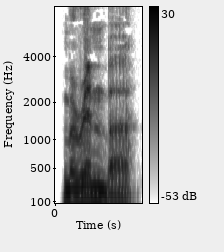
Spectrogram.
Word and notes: marimba: British English

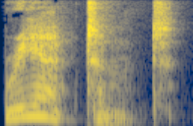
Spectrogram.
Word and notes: reactant: British English

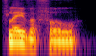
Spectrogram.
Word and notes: flavourful: British English

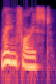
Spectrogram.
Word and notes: rainforest: British English

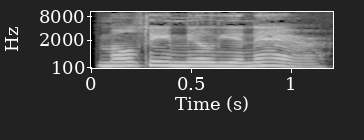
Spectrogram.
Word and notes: multimillionaire: American English

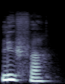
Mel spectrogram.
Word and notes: loofah: British English

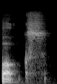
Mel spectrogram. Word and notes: box: British English

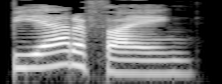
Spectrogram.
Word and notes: beatifying: British English

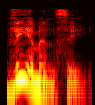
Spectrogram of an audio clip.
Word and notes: vehemency: British English

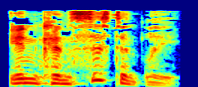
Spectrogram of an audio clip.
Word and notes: inconsistently: British English

